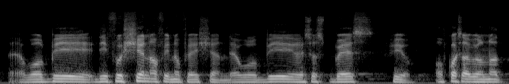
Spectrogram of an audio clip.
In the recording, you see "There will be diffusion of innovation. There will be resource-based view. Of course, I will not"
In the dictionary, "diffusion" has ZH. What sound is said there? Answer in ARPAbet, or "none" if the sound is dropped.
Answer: SH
